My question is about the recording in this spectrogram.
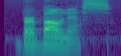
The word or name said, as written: Bourbonnais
